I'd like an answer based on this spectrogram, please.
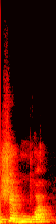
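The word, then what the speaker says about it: שבועה: ne verb or noun sa oath ang ginamit ay sebua ang pronunciation niya ay cebua And it can refer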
